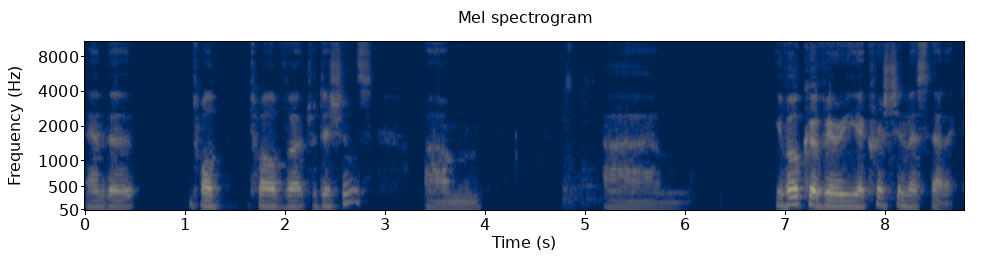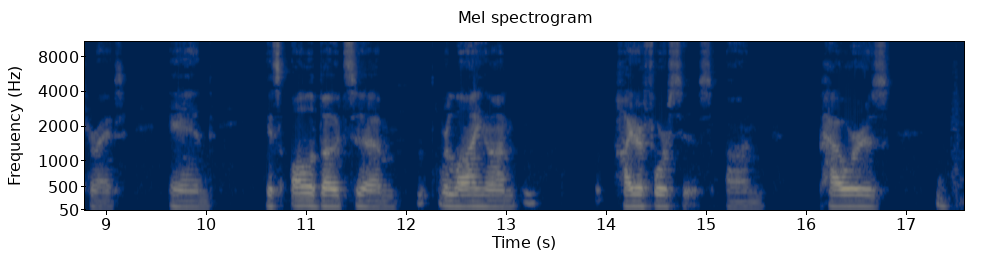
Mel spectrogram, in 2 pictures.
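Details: Adult man, a writer who describes himself as a person who stutters, in a real interview; stuttering.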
